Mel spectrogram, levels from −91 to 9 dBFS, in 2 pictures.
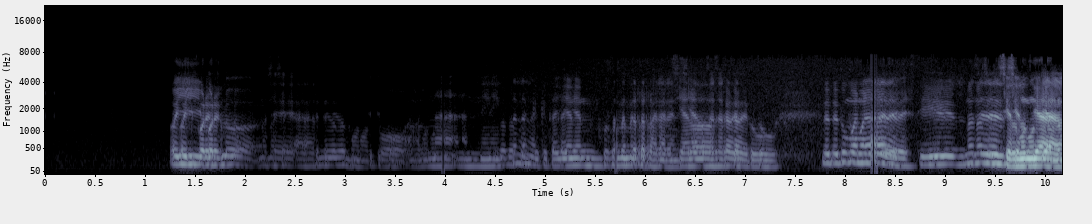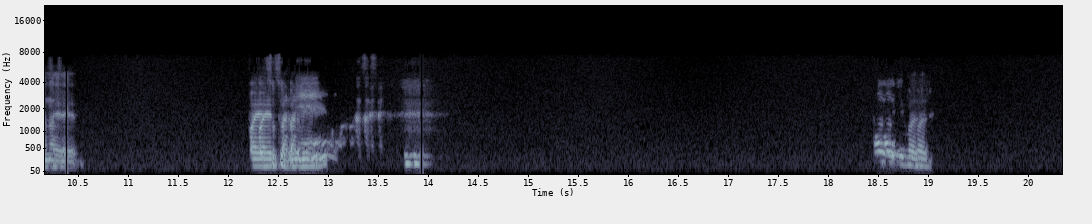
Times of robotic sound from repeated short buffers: none

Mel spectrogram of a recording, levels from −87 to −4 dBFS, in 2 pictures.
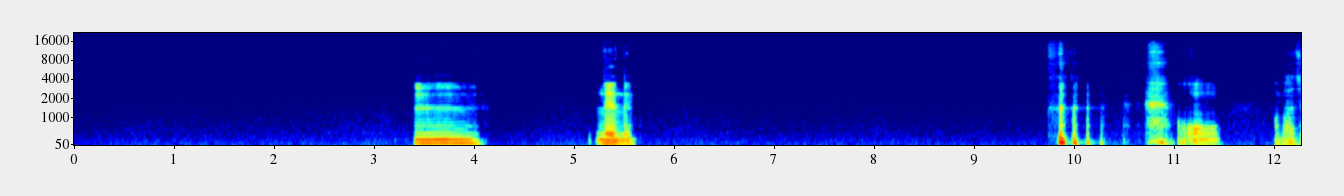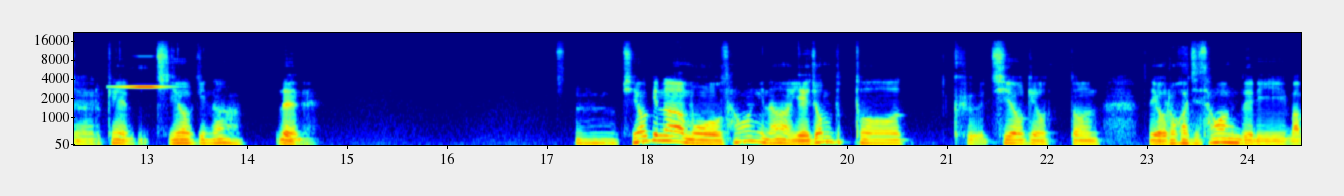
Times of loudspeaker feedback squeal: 12.59-13.40

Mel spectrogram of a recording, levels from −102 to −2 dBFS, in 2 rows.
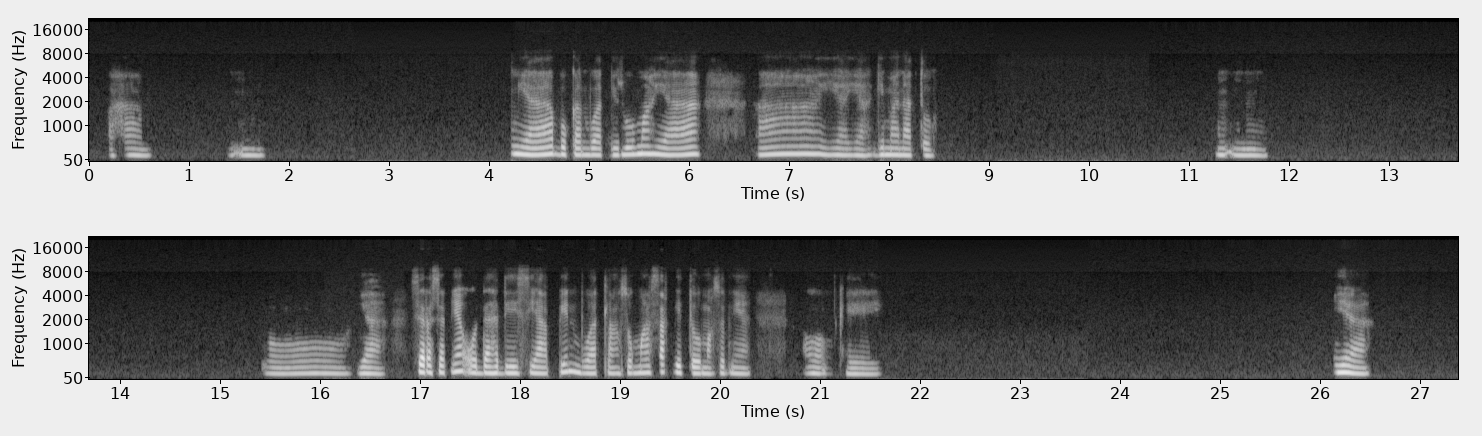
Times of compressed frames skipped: none

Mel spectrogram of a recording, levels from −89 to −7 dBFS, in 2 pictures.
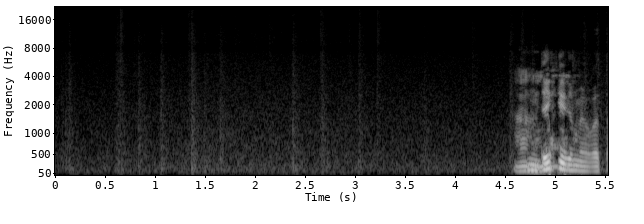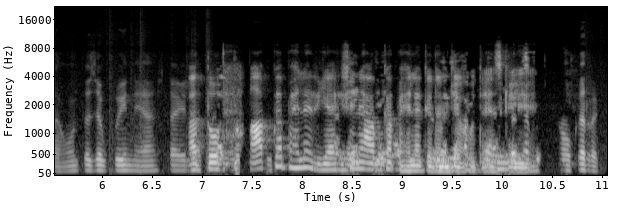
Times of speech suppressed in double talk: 7.38-7.71, 8.26-10.65

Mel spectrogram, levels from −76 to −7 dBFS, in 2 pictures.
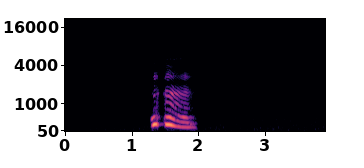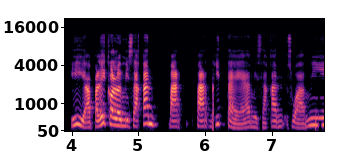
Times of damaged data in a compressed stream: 0.29-0.32, 6.09-6.12

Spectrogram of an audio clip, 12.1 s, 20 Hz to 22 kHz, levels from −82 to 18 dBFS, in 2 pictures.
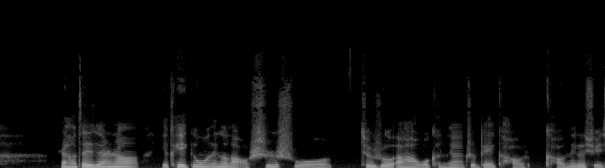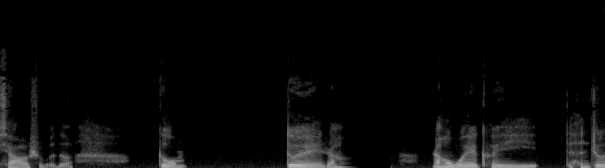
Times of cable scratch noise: none

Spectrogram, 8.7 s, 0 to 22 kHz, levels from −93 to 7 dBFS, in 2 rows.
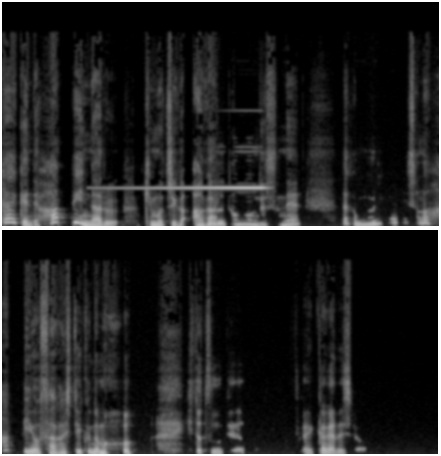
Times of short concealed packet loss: none

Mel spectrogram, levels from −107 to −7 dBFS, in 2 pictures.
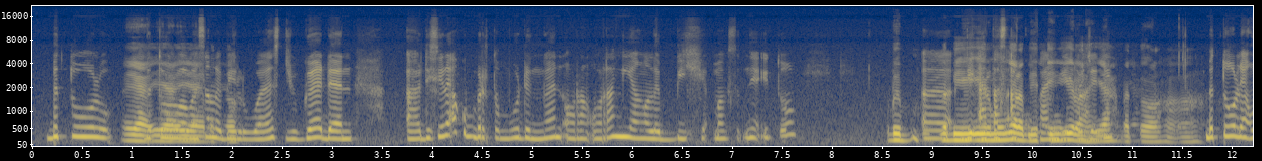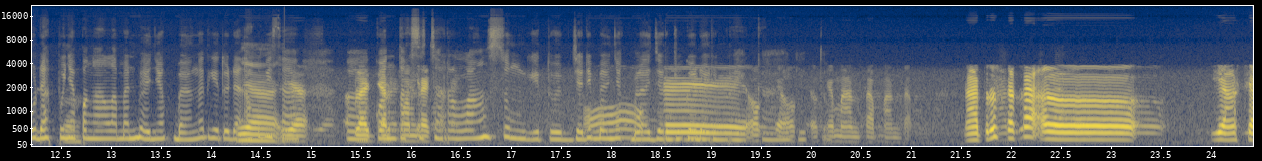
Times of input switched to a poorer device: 14.73-24.42

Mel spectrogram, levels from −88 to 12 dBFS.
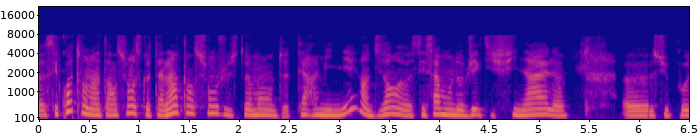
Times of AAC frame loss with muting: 2.03-2.07, 6.08-6.12

